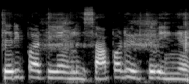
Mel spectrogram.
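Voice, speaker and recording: A woman's voice: sits high, steady tone, fast talker, slight background noise, lightly acted. Woman voicing a cheerful little cartoon boy. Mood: eager. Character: young boy, cheerful grandson, eager and polite.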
